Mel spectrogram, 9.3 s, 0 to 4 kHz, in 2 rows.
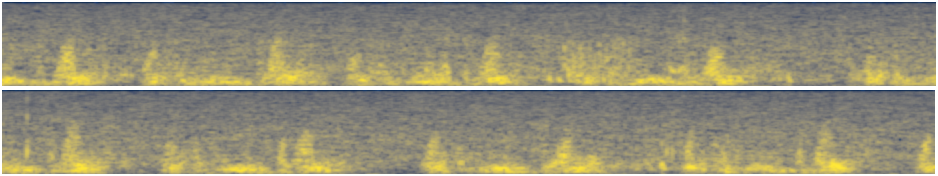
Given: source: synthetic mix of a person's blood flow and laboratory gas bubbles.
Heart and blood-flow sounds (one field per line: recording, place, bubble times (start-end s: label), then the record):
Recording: Doppler ultrasound of blood flow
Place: precordium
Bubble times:
2.68-3.18 s: bubbles
3.31-3.49 s: bubbles
3.86-3.99 s: bubbles
4.21-4.36 s: bubbles
4.75-4.83 s: bubbles
7.84-8.05 s: bubbles
8.24-8.34 s: bubbles
From the record:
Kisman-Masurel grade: 222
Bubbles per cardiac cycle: several, 3 to 8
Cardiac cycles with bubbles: 10 to 50%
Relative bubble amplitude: moderate (0.250 to 0.450)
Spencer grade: 2 (many but less than half of the cardiac periods contain bubble signals, singularly or in groups)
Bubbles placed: only in the low amplitude regions of the cardiac cycle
